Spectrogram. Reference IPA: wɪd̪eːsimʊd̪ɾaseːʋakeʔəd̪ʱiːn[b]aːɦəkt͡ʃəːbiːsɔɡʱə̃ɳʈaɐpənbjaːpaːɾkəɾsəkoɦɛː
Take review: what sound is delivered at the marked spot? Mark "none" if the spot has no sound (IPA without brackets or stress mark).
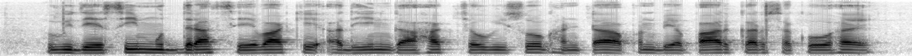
ɡ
